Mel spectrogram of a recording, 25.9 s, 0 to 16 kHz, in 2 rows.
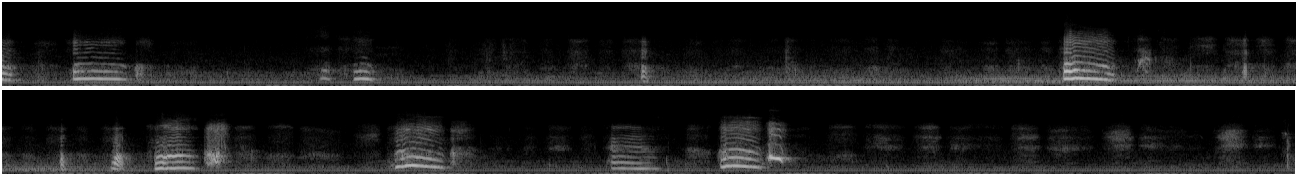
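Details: A baby coos, squeals and babbles in short bursts with quiet gaps over a steady low room hum, from a 1967 recording: normal, contented infant vocalizing.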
